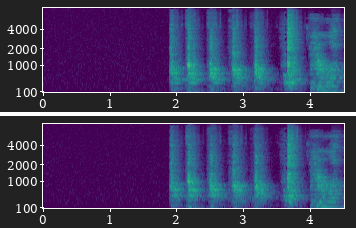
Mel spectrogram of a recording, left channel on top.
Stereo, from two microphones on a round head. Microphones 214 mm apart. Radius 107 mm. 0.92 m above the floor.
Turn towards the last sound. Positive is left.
turn(degrees=35)  # may be behind; listen again after turning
